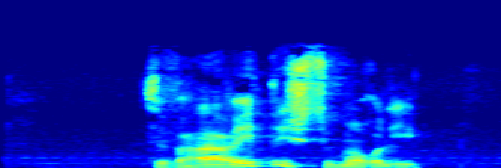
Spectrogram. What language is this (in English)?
Kabyle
